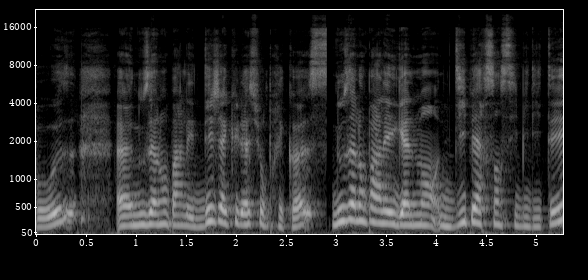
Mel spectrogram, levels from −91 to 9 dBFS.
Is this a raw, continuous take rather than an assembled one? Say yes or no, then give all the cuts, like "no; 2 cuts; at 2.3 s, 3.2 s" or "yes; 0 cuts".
yes; 0 cuts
